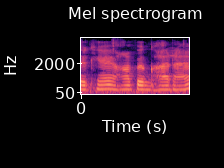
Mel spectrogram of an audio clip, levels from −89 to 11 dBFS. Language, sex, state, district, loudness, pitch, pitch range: Hindi, female, Uttar Pradesh, Muzaffarnagar, -15 LUFS, 180 Hz, 170-185 Hz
